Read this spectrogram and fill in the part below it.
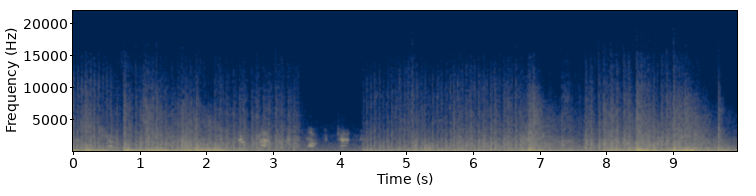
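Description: Constant gunfire at a base in the Company of Heroes strategy game, dense machine-gun bursts and explosions rolling through nearly the whole stretch, with a short lull and brief radio-style voice chatter in the middle.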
